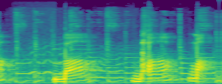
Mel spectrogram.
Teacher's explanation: ബ, ഭ, മ ചുണ്ടുകൊണ്ടാണ് പറയുക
